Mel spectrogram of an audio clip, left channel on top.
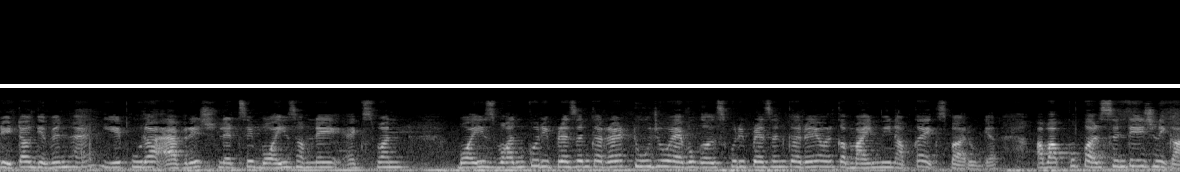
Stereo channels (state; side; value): silent; left; 63 dB below the other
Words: गिवन है, ये पूरा एवरेज, लेट्स से बॉयज हमने x1 बॉयज 1 को रिप्रेजेंट कर रहा है, 2 जो है वो गर्ल्स को रिप्रेजेंट कर रहे हैं, और कंबाइंड मीन आपका x बार हो गया। अब आपको परसेंटेज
